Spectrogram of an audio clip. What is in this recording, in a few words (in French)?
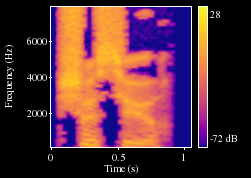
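"chaussure", French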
